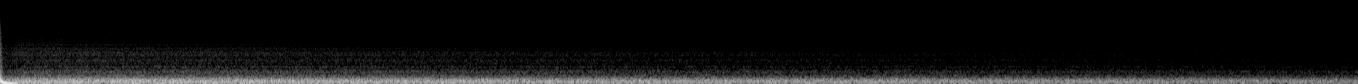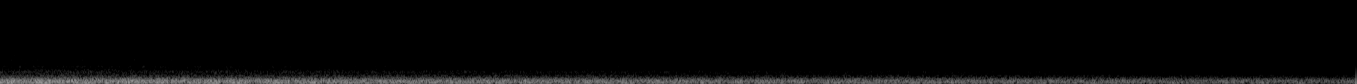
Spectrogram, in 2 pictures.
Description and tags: Big Reverb Kick 2
A kick Drum with a massive reverb tail
drum, kick, massive, reverb, tail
